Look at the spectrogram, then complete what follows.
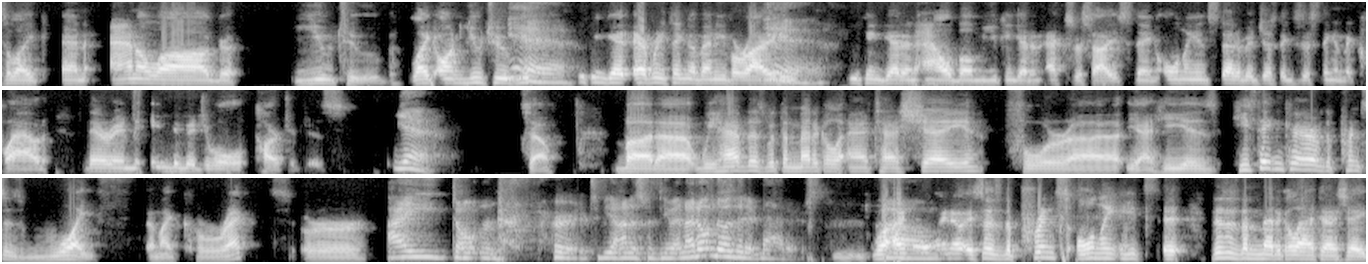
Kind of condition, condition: fault, poor sound quality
